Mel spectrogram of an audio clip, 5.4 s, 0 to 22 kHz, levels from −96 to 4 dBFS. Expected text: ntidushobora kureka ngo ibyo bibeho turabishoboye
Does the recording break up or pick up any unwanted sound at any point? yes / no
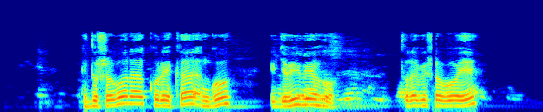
yes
